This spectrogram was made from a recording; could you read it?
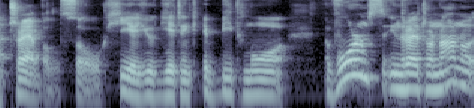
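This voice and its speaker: Man, lowish pitch, highly animated intonation, non-native English phrasing, halting, hesitant, product reviewer commentary. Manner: halting, frequent hesitations mid-sentence. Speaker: audio gear reviewer.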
